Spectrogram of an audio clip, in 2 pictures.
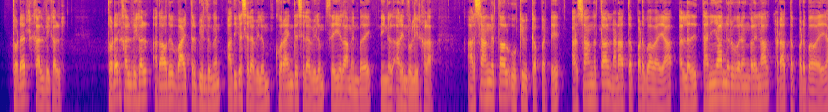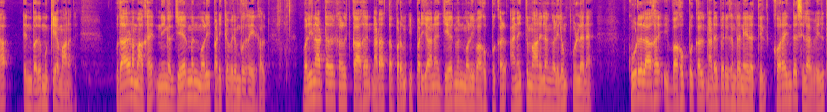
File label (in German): tamil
